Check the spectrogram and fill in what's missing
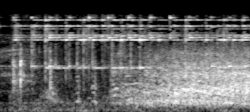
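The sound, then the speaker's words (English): Small bells jingle in quick, repeated shakes for about a second, bright, then their ringing blurs into a sustained shimmering wash. “Whose idea was it to give him those bells anyway?”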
